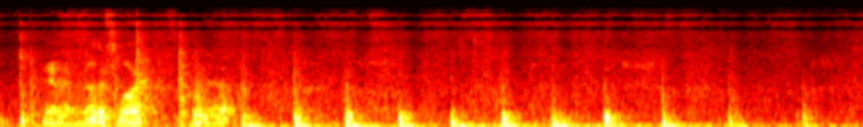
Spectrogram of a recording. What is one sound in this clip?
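Footsteps thump up wooden stairs at a steady pace.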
